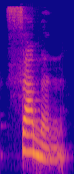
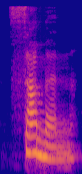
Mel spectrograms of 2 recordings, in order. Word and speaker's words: salmon: you noticed I said salmon salmon L is not pronounced in this word organic organic organic refers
